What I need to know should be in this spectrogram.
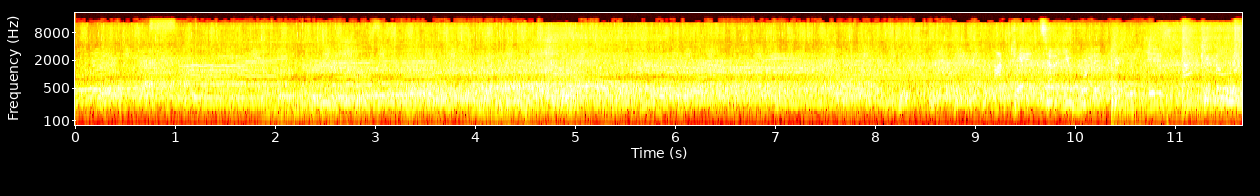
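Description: A zombie growls and moans nearby.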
